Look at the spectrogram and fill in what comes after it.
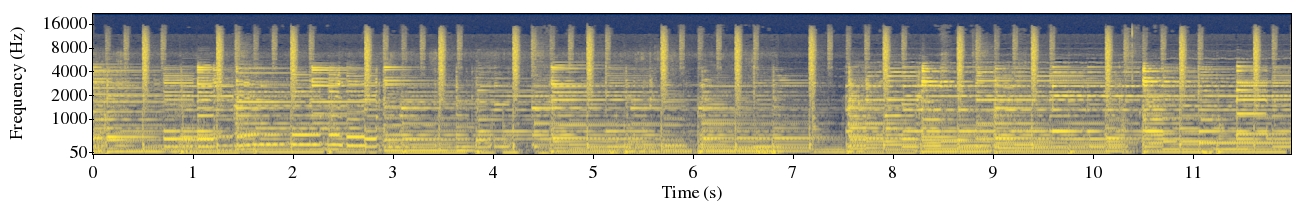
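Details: Strummed acoustic guitar music with regular plucked chords throughout and no animal voice.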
